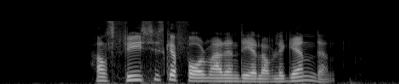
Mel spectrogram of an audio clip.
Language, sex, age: Swedish, male, 38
